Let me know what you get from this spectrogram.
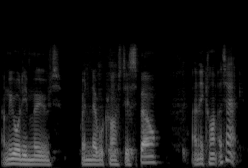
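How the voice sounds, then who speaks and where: Man, game master, gravelly voice, muffled lo-fi audio with light hiss. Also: lowish voice, fairly quick. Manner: relaxed, meandering narration with fillers. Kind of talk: narrating a tabletop game. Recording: dull lo-fi audio, faint hiss.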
